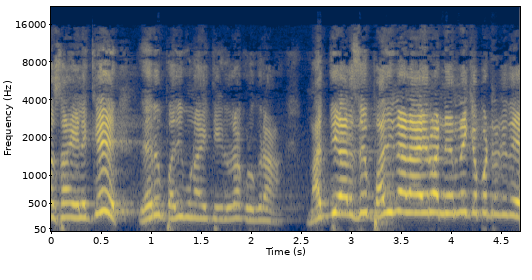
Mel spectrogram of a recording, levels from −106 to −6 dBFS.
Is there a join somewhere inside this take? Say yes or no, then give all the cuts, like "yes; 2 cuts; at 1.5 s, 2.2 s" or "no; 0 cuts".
no; 0 cuts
